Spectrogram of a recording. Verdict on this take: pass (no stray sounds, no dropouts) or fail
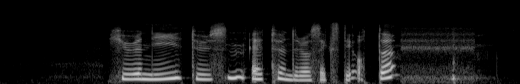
fail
